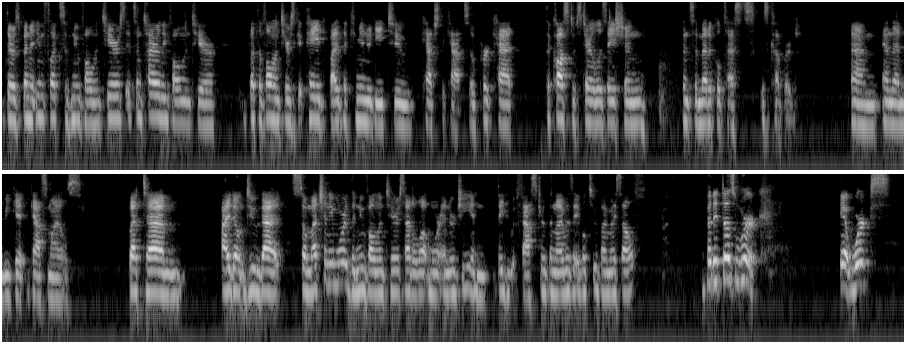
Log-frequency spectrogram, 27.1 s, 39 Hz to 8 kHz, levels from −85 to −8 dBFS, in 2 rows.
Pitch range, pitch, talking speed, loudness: 155-190 Hz, 170 Hz, 170 wpm, -32 LUFS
